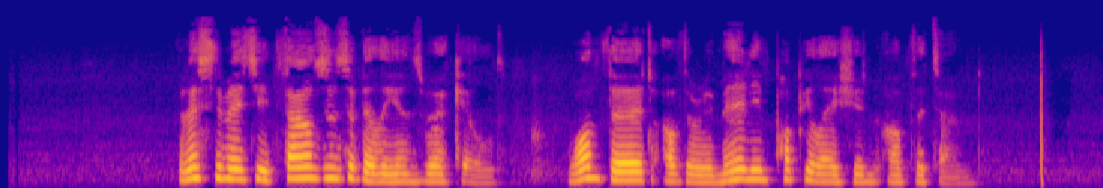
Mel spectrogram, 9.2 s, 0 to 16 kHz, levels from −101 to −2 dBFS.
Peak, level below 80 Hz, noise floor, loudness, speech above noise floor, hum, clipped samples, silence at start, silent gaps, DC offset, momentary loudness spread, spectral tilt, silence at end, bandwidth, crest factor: -4 dBFS; -74 dBFS; -66 dBFS; -21 LUFS; 45 dB; none; under 0.1%; 1.5 s; none; under 0.1%; 23 LU; -7.5 dB/octave; 1.25 s; 9.2 kHz; 20 dB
